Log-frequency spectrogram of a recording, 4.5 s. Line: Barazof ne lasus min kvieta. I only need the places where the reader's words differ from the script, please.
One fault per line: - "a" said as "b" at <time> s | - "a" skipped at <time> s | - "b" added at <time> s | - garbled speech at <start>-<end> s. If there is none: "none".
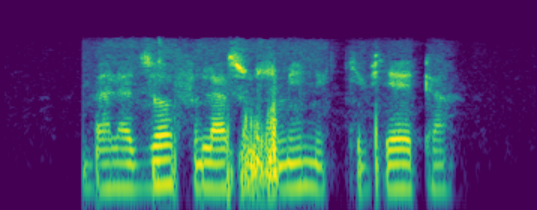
- "ne" skipped at 1.5 s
